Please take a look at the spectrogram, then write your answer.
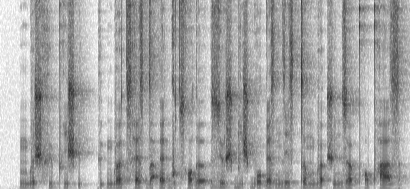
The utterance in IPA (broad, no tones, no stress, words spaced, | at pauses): mbœʃxy pʰiʃʔykːyʔ mbœ t͡sʰɛzda ʔɛɡot͡sʰɔɗə | zyʃbiʃ boɠɛznziz tə mbœʔʃy nzœpʰɔpʰaz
